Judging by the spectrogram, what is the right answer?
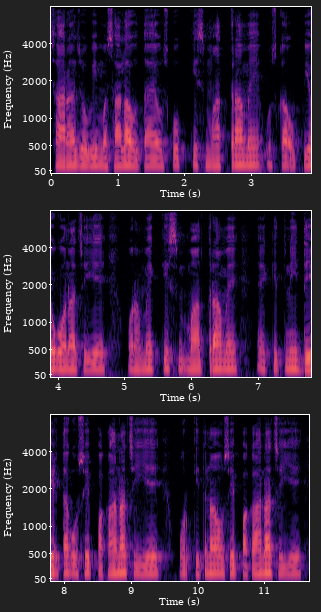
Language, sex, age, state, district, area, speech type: Hindi, male, 30-45, Rajasthan, Jodhpur, rural, spontaneous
